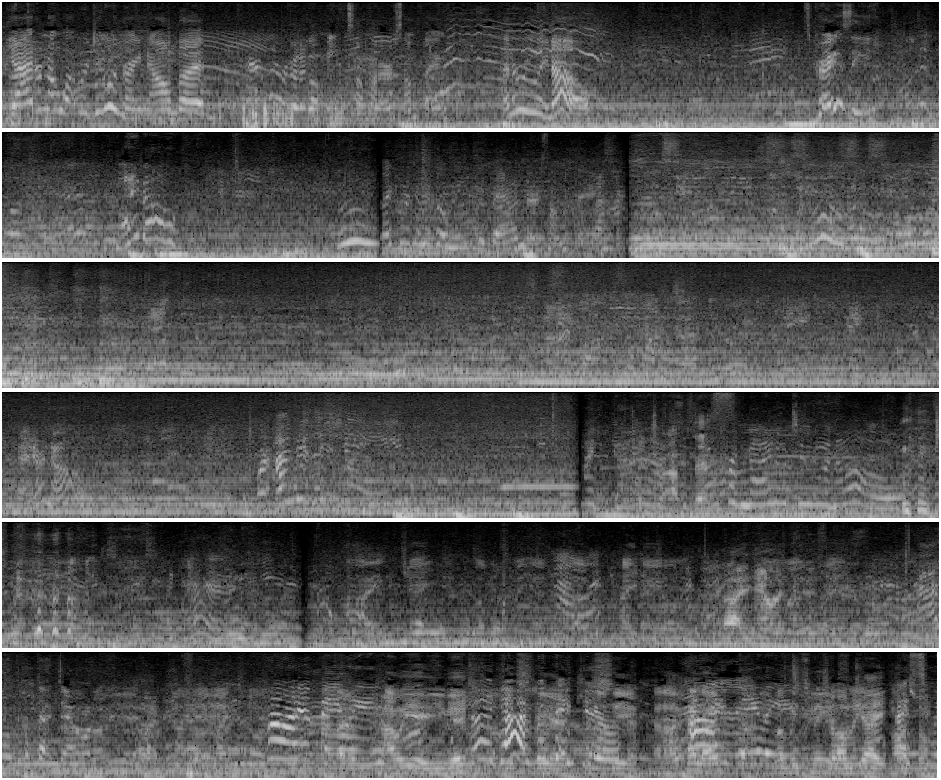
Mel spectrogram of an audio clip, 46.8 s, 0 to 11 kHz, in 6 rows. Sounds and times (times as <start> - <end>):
Music: 0.0 - 46.8.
